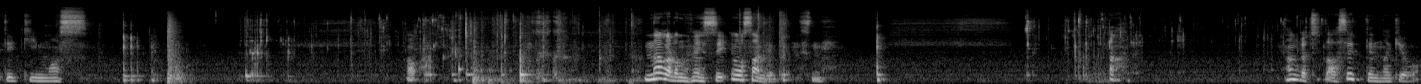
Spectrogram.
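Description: Water pours and splashes into a bottle.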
